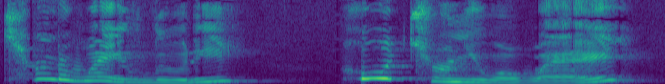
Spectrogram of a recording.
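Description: A woman voicing an earnest, polite little princess in a storybook, childlike and gently insistent. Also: high voice, wildly swooping pitch, a little slow, pitched above the performer's own voice, heavily acted.

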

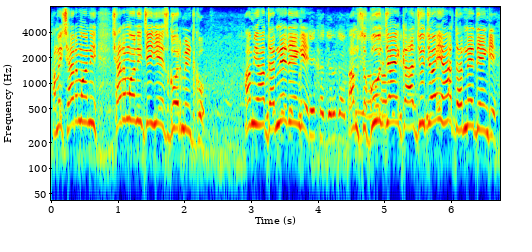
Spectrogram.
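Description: A man's voice: very high-pitched, moderate pace, pushed and bright. A young man giving an impassioned, pleading protest speech to a reporter outdoors, repeating himself for emphasis, with a crowd and traffic around him. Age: young adult. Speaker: protest spokesman. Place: outdoor protest tent by a busy road. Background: crowd and passing traffic.

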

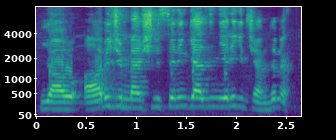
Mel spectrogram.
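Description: A man's voice: high voice, rapid-fire, background noise. A young man commentating a horror game as he plays, swearing and yelping at scares, then laughing them off. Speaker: gaming YouTuber.

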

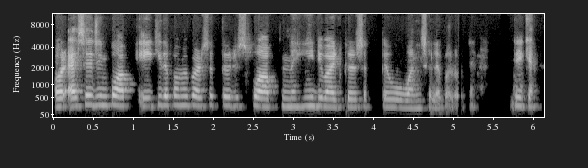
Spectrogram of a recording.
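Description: Woman, high voice, patient step-by-step English tutor on an online class. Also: little pitch movement, normal speed, gravelly, a little mellow, muffled recording. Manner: explains step by step, spells out letters, mixes in English terms. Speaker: English teacher.

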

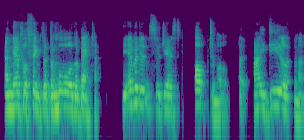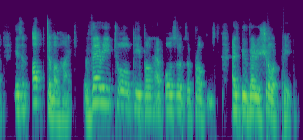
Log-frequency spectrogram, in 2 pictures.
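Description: A man with a colonial accent from Africa gives a conversational lecture at a medium pitch. He is emphatic, posing rhetorical questions and restating his points in short phrases. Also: a little mellow. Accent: colonial, from an upbringing in Africa. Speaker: psychologist lecturing at a conference. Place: indoors, video call presentation with slides.

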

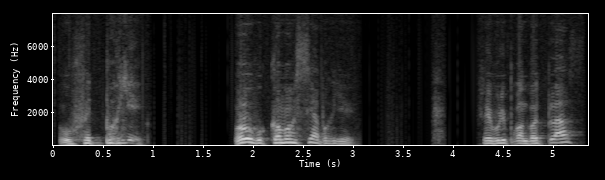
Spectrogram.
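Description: An intense, jealous young convict. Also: male voice, fairly high pitch, lively intonation, a little slow, darkish tone, husky. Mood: desperate. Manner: intense, moves from gloating to desperate pleading. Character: young male prisoner, jealous and violent. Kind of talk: 1940s radio drama acting.

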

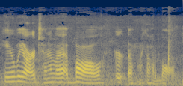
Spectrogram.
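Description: A young vlogger mom chats casually with her kids, laughing a lot while holding her phone camera at arm's length, moving through a car, a parking lot and a mall play area. Her fairly low voice has lively intonation and a moderate pace; the highs are cut off and there's slight background noise.

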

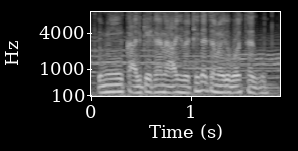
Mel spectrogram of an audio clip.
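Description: A woman voicing a blunt, scheming middle-aged man in a comic cartoon, with a lowered, gruff voice. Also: fairly even intonation, very fast, natural voice. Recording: background music.

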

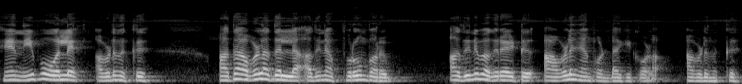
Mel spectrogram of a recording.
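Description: A woman's voice: lowish voice, steady tone, fairly quick, a little mellow, close to an everyday voice. A woman voicing a domineering husband who talks in a commanding, bossy way, with a Malabar Malayalam accent. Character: domineering cruel husband, adult man.

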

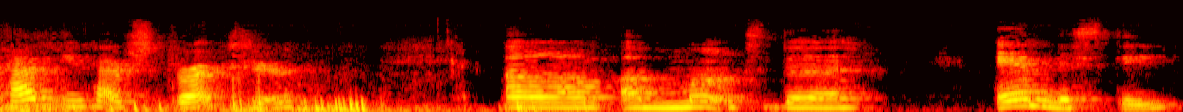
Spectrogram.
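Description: A woman's voice: on the low side, slight background noise. A woman podcast host giving a casual, rambling monologue, blunt and profane, sleepy and yawning.

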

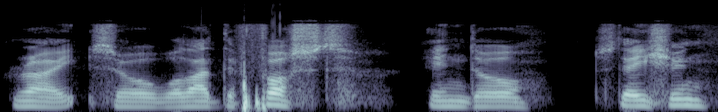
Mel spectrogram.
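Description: Here the same kind of casual tutorial unfolds: a man with a mid-pitched voice guides viewers through a software setup step by step, chatty and informal. He keeps a steady tone and takes it slowly, and the audio is dry with no room sound.

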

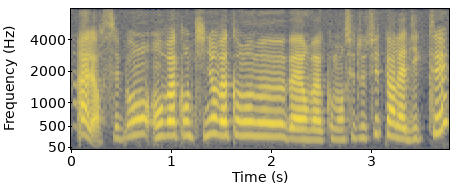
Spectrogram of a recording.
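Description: A woman teaching young children a spelling and dictation lesson, speaking slowly and patiently and spelling words out letter by letter. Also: high voice. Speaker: primary school teacher. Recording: slightly dull, lo-fi home recording.

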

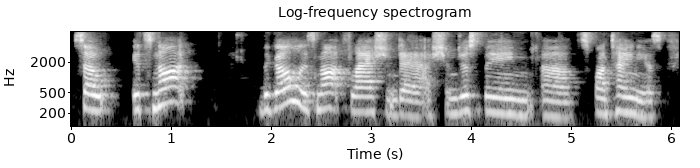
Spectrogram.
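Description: A middle-aged woman talking through an interview in a thoughtful way, with many fillers and restarts. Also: medium pitch. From United States. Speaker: program evaluation professor, interview guest. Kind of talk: conversational interview.

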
